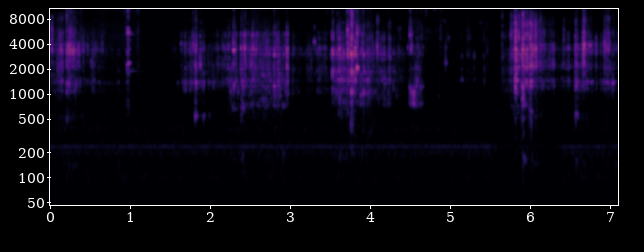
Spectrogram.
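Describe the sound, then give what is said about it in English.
Water splashes and trickles into a cup in several bright bursts, with short pauses between pours, over a faint steady hum. “And here I am, back with your cup of water. Let me pour it for you.”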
